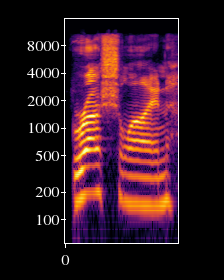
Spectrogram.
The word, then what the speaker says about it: Roeschlein: Rush line. No rush line. Take your time. That is not how I would have phonetically sounded that out.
